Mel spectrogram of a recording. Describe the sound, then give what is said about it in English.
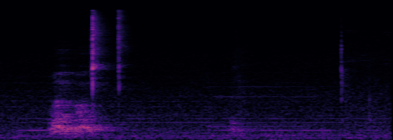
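A regular guillotine blade on a Cassetti dual cutter slices the end of an Arturo Fuente Hemingway cigar: a brief rustling snip, then a couple of crisp, sharp clicks, faint and alone. “I'm not doing my normal V cut because of the size of the end of the cigar. I'm going to go ahead and use the regular guillotine.”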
